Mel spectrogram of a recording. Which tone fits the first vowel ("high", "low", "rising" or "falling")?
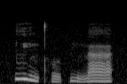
falling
